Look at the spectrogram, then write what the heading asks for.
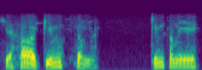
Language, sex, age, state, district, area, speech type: Sanskrit, male, 18-30, Kerala, Thiruvananthapuram, rural, conversation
